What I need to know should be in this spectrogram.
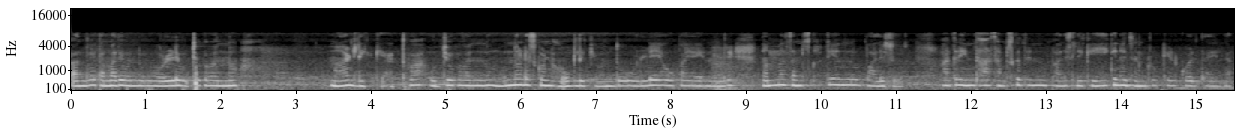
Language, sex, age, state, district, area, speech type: Kannada, female, 18-30, Karnataka, Dakshina Kannada, rural, spontaneous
